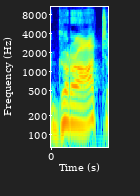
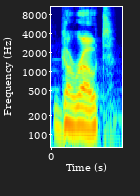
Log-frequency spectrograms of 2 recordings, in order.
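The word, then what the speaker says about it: Garrote: I'm just kidding okay I always pronounce it grot but I know it can be pronounced gr and the the guot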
